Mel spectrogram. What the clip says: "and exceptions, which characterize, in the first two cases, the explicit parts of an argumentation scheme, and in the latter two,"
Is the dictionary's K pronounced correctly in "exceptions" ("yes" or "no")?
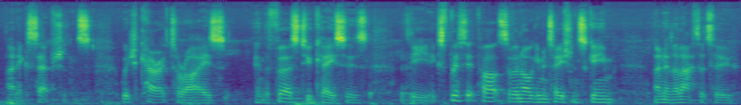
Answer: yes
